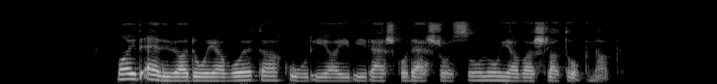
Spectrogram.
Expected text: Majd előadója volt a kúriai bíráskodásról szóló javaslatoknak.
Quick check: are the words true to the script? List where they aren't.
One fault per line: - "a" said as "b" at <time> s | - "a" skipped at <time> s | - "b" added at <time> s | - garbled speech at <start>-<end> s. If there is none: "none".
none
